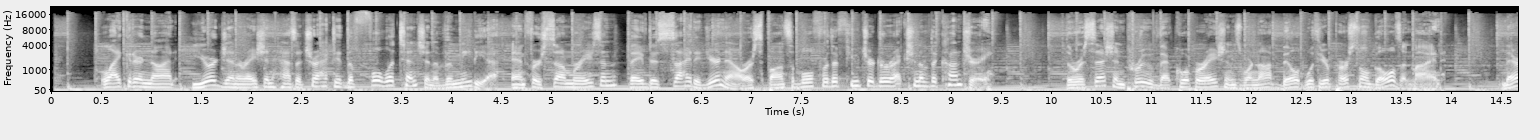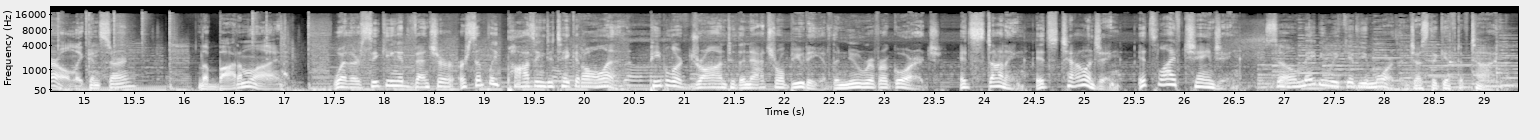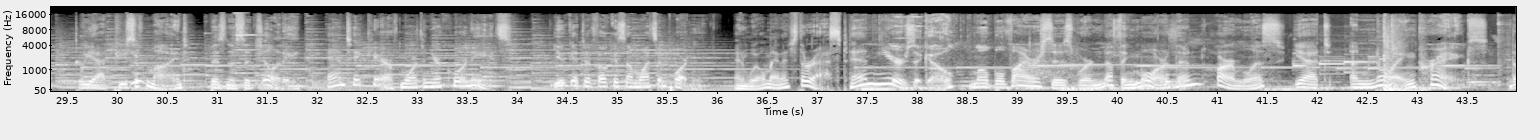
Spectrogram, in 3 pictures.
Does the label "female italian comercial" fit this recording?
No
